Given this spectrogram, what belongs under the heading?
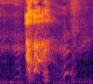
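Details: A child's cough recorded for a doctor: a single short, harsh cough burst with a brief voiced tail afterward.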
